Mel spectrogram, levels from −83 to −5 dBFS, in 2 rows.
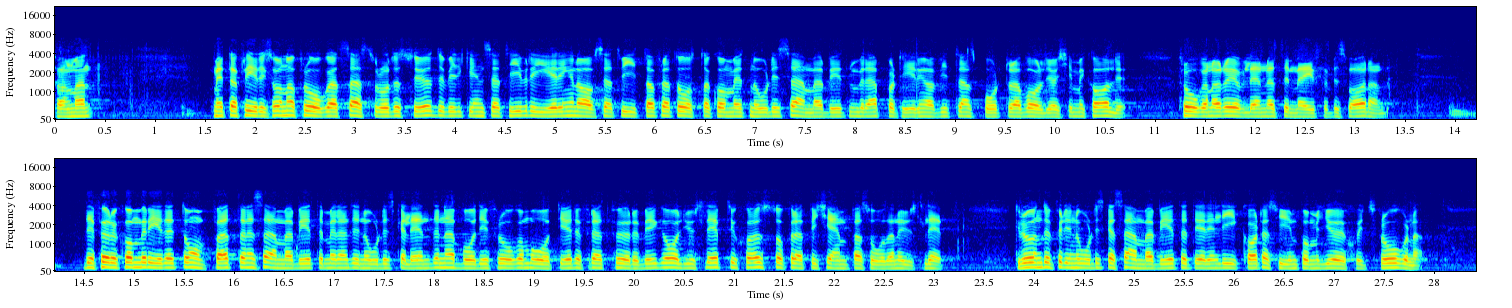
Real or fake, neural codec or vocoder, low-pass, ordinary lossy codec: real; none; 7.2 kHz; none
